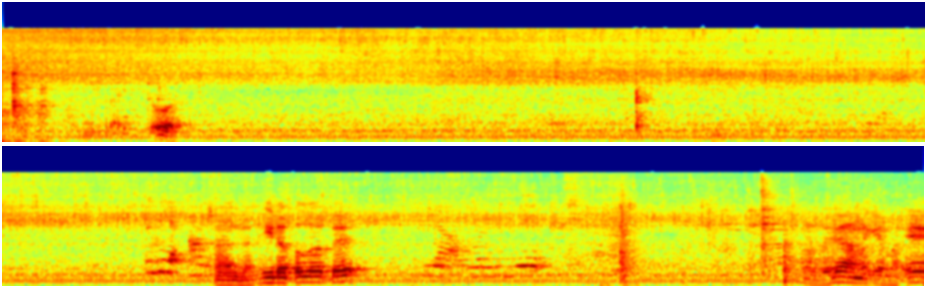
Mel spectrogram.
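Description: Batter sizzles steadily in a hot frying pan.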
